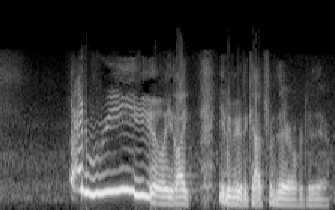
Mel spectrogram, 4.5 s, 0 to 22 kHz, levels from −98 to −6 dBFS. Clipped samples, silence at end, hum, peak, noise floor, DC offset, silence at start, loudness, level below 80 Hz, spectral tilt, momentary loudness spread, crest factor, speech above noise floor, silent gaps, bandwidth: under 0.1%; 0.1 s; none; -10 dBFS; -55 dBFS; under 0.1%; 0.95 s; -21 LUFS; -66 dBFS; -8 dB/octave; 11 LU; 12 dB; 34 dB; none; 7.2 kHz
